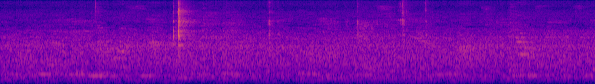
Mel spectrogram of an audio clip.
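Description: A screwdriver turns a metal screw with small clicks.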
